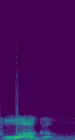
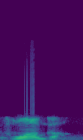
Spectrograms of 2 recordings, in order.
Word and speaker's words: Fuaga: He said it's okay to call him Fuaga. – Okay. – That's not what he told us. It's really, it's almost like Fuanga. – Fuanga, the N.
